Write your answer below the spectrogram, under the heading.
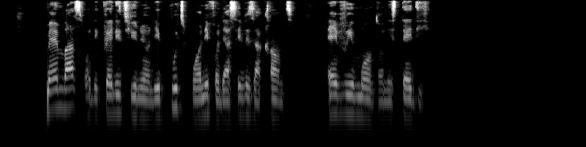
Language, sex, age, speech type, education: Nigerian Pidgin, male, 15-29, spontaneous, tertiary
